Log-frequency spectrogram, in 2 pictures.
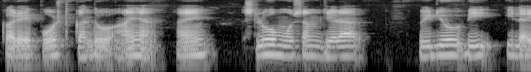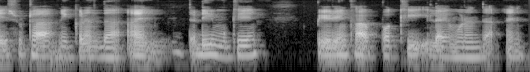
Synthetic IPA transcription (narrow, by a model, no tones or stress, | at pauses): kɐ̰ɾepoːsʈkɐ̃nd̪o̰a̰ːɦijã̰ | ɛ̃ː | sloːmɔːsəmd͡ʑeːɽa | ʋiːɖijobʱɪɪlaːisʊʈʰanɪkəɽə̰̃n̆d̪aːə̃ɦɪnɪt̪ɐɗimũːkʰe | pḛːɽẽkʰã̰ːpɐkʰḭɪ̰la̰ːimɐɽ̃ə̃nd̪a̰ːɦɪnɪ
